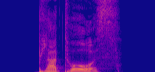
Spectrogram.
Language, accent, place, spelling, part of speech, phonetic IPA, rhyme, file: German, Germany, Berlin, Plateaus, noun, [plaˈtoːs], -oːs, De-Plateaus.ogg
- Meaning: plural of Plateau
